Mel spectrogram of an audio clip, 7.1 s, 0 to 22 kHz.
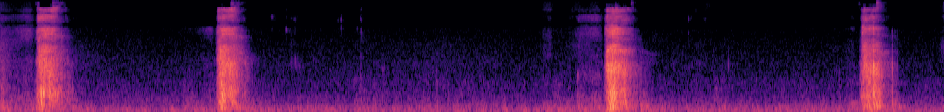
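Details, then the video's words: Indoor recording from 27 February 2021 of a brown tabby cat with asthma: four harsh, explosive coughs at irregular intervals of roughly one to three seconds, with low background hiss between them. "咳の様子 coughing cat"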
